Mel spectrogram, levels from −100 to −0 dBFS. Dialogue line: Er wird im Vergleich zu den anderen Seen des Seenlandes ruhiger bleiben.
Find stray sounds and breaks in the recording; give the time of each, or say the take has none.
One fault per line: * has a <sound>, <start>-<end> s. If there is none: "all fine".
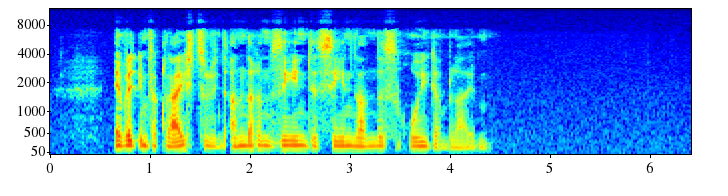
all fine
